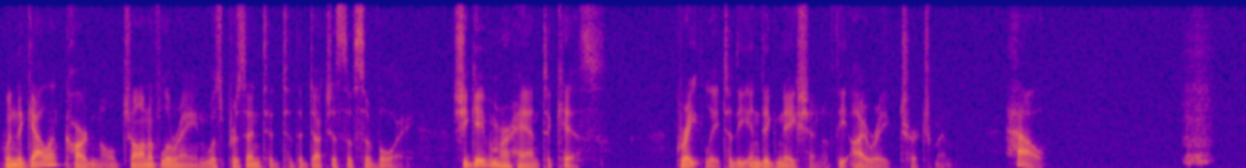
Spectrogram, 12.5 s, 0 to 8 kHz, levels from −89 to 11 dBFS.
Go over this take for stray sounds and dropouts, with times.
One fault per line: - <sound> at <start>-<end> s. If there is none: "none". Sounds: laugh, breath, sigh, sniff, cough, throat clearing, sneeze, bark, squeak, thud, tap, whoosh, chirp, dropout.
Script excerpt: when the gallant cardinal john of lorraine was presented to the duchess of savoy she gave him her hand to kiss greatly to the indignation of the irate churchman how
- sniff at 11.8-12.2 s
